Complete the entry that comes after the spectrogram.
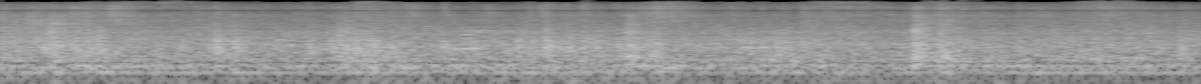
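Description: Sanriku Railway diesel railcar running at speed, heard from inside the car: a steady rumble of engine and wheels on rail, with a few sharp clicks as the wheels cross rail joints.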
